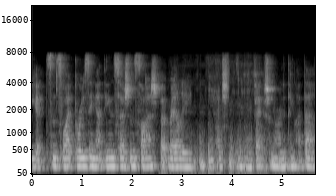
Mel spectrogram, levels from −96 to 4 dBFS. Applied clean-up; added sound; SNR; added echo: neural separator model SepFormer DNS4.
